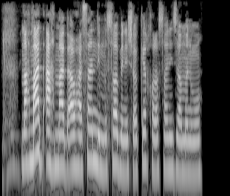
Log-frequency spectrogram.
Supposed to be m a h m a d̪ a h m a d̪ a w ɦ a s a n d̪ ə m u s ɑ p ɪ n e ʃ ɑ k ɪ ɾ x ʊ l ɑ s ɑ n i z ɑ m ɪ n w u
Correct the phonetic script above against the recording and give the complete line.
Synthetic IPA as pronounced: m a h m a d̪ a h m a d̪ a w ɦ a s a n d̪ ə m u s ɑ b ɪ n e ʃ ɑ k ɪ ɾ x ʊ ɾ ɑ s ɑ n i z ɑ m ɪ n w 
